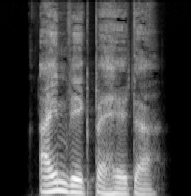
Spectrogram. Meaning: disposable container
- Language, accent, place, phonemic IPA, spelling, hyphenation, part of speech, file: German, Germany, Berlin, /ˈaɪ̯nveːkbəˌhɛltɐ/, Einwegbehälter, Ein‧weg‧be‧häl‧ter, noun, De-Einwegbehälter.ogg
